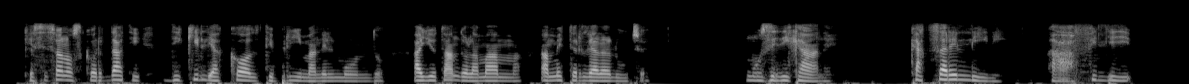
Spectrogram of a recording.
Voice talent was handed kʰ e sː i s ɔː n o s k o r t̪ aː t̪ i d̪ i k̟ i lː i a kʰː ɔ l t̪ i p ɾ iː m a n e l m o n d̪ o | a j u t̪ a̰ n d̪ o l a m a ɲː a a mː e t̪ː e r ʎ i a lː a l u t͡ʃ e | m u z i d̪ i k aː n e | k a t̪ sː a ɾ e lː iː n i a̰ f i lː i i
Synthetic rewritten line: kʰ e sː i s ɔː n o s k o r d̪ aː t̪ i d̪ i k̟ i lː i a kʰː ɔ l t̪ i p ɾ iː m a n e l m o n d̪ o | a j u t̪ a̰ n d̪ o l a m a mː a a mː e t̪ː e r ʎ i a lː a l uː t͡ʃ e | m u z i d̪ i k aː n e | k a t̪ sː a ɾ e lː iː n i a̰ f i ʎː i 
